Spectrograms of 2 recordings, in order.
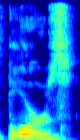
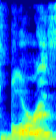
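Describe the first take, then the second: First: The name sounds like the word 'bores'. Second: The name does not sound like 'bores'. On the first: The speaker calls it wrong. "it's not like the word bores" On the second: The speaker calls it right. "I think it is Chris Boris"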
